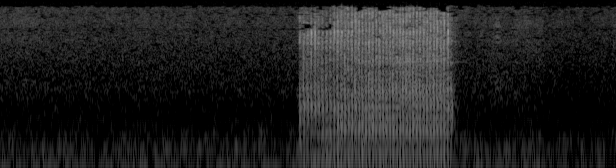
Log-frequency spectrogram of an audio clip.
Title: Funny Dog snoring loud ❤ Cute snoring Pug 🐶 #DogVideo #SnoringDog #PugVideo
